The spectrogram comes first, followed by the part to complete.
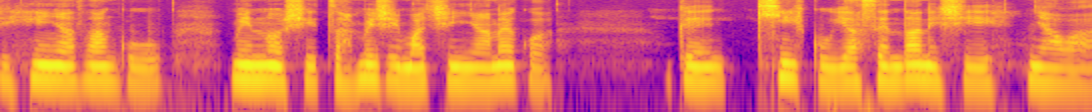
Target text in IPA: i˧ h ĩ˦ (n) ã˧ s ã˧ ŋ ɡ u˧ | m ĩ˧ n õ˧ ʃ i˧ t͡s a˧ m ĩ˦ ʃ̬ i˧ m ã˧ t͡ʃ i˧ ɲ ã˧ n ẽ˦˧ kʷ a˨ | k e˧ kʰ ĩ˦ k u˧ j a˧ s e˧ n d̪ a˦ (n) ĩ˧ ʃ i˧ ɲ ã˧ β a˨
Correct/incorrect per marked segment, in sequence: incorrect: ɲ, correct

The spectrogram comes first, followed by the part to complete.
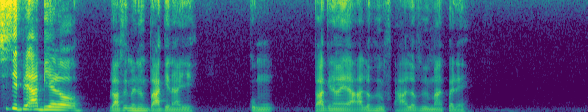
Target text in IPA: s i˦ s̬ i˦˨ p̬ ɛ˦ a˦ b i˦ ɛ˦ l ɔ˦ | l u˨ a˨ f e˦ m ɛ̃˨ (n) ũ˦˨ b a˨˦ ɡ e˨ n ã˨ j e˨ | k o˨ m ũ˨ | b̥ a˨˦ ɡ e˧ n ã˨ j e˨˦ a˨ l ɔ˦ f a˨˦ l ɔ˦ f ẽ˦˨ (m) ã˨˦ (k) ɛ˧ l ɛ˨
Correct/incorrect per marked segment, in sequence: correct, correct, incorrect: k͡p

